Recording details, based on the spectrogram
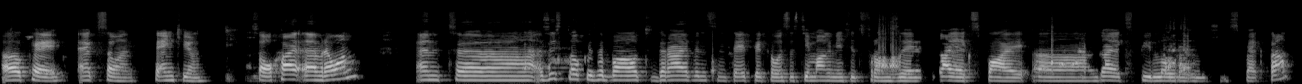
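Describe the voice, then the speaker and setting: A woman giving a conference talk remotely over a video call, opening her slides in an organized, brisk way. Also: lowish voice, steady tone, poor audio. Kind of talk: presentation opening.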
